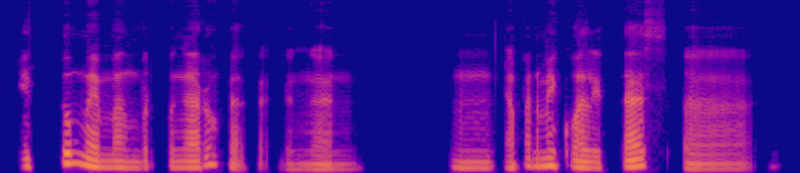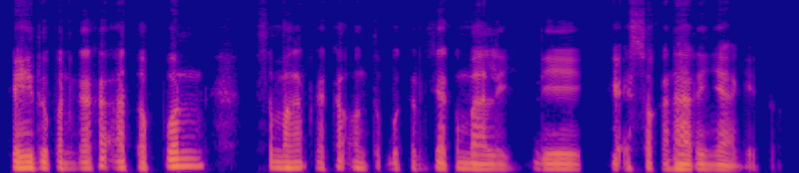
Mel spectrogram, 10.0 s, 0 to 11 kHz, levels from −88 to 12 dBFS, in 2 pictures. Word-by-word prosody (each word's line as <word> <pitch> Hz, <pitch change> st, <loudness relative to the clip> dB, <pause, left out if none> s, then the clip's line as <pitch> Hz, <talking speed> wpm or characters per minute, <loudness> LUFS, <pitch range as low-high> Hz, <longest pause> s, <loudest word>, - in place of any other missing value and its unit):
itu 165 Hz, +7 st, +1 dB
memang 120 Hz, -3 st, +5 dB
berpengaruh 115 Hz, +6 st, +1 dB
gak -, -, -3 dB
Kak -, -, -14 dB
dengan, 85 Hz, 0 st, -3 dB, 0.7 s
mmm, 110 Hz, -1 st, -4 dB
apa 110 Hz, -, -2 dB
namanya 145 Hz, -1 st, +4 dB
kualitas, 125 Hz, +4 st, +4 dB
eee, 90 Hz, -1 st, -3 dB, 0.4 s
kehidupan 105 Hz, -1 st, +2 dB
Kakak 105 Hz, +1 st, -2 dB
ataupun 135 Hz, +7 st, +1 dB, 0.5 s
semangat 110 Hz, -2 st, 0 dB
Kakak 105 Hz, +2 st, -7 dB
untuk 105 Hz, -, -6 dB
bekerja -, -, -5 dB
kembali 90 Hz, -3 st, 0 dB, 0.2 s
di 95 Hz, -1 st, 0 dB, 0.2 s
keesokan 90 Hz, -, -5 dB
harinya 85 Hz, -4 st, -1 dB
gitu? -, -, -19 dB
105 Hz, 140 wpm, -27 LUFS, 90-115 Hz, 0.7 s, memang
